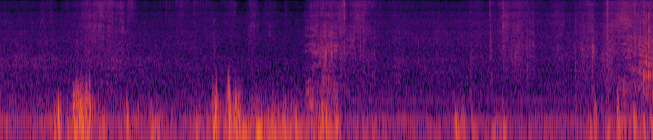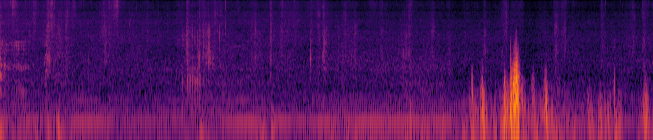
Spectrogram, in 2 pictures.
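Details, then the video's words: Friesian horse named Romeo, muddy and rolling in the dirt, gives short, rough, breathy snorts in low noisy bursts near one, two to three, six and twelve seconds, with rustling and thudding from the rolling between them. "Muddy Friesian Horse Rolling And Snorting In The Dirt"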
